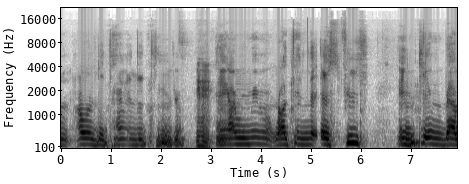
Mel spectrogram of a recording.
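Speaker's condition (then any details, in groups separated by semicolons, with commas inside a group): Cerebral palsy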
